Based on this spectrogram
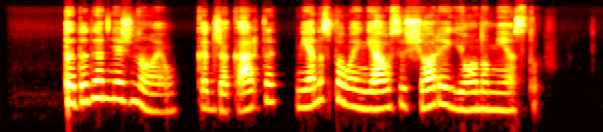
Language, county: Lithuanian, Kaunas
